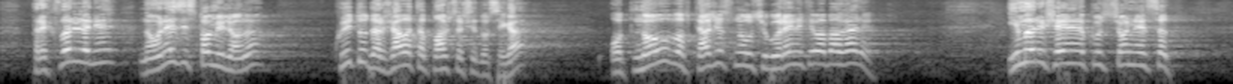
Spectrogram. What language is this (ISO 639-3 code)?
bul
